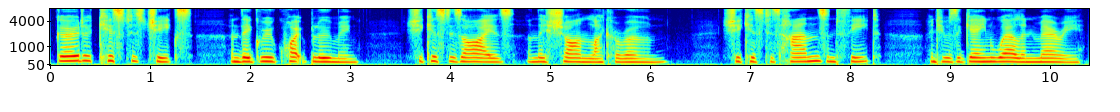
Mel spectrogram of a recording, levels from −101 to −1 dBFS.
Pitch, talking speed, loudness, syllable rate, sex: 205 Hz, 185 wpm, -19 LUFS, 4.9 syllables/s, female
